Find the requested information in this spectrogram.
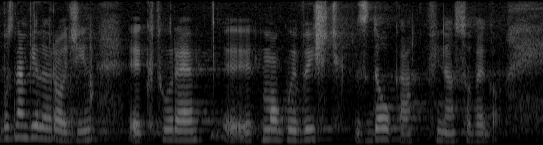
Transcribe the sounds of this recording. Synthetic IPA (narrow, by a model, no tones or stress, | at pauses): bɔznamvʲjɛlɛɾɔd͡ʑinkt̪ʰuɾɛ | mɔɡwɘvɘjɕt͡ɕzd̪ɔwkafʲinansɔvɛɡɔ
